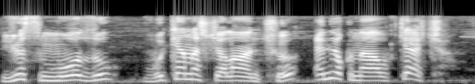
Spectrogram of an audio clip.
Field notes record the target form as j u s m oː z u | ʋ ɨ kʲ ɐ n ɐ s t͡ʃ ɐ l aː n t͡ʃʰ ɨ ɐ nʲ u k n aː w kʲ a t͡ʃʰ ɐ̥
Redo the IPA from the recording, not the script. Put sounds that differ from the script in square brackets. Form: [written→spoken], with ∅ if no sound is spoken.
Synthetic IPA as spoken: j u s m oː z u | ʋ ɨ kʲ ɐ n ɐ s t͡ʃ ɐ l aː n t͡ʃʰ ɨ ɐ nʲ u k n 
